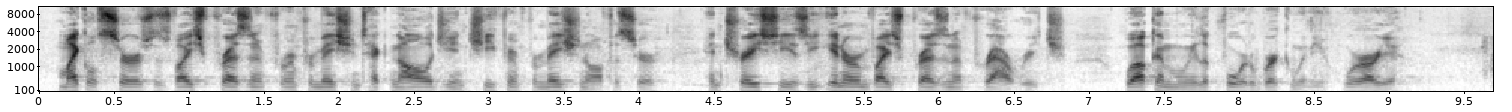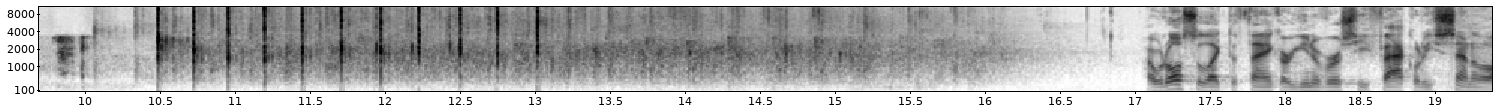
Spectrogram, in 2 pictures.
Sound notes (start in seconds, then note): 9.9 applause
